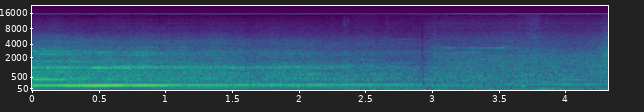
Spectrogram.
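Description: Steady engine hum of a passing motor vehicle, loudest about half a second in and fading away over the next two seconds.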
